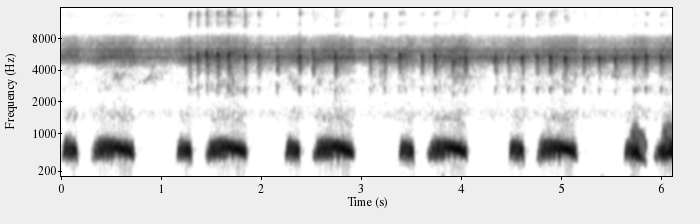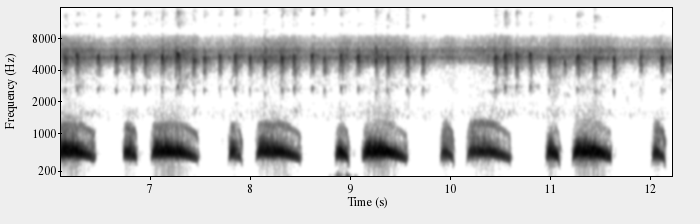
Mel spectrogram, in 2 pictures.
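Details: Spotted dove of the 'đồng pha chân cua' type with a strong coo, moving about busily and pressing out coos with a trailing note: short paired low coos, a clipped note then a longer falling one, repeated about once a second, over a steady high insect buzz.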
